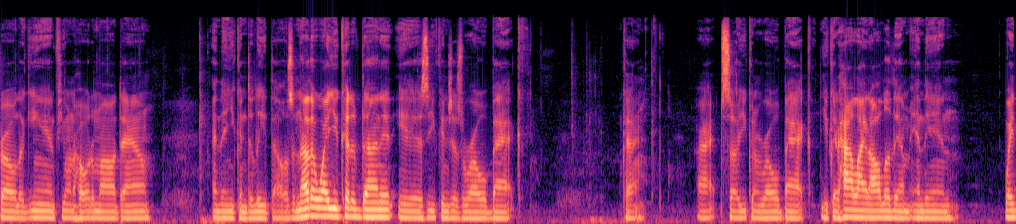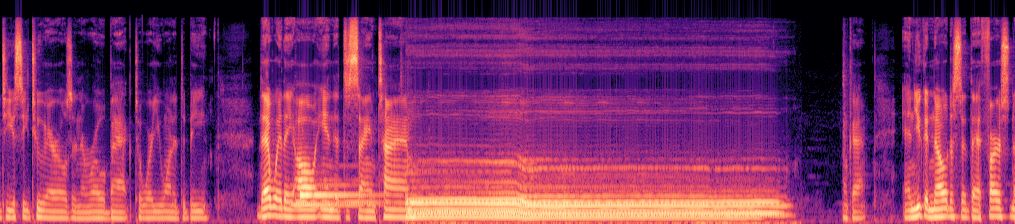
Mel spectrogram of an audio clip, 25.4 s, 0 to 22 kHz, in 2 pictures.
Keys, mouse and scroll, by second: 0.2 ctrl+click, 1.3 ctrl+click, 3.8 click, 5.2-6.6 drag, 7.4 ctrl+x, 8.1 click, 16.1 click, 17.2 click, 17.7 space, 23.3 space.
